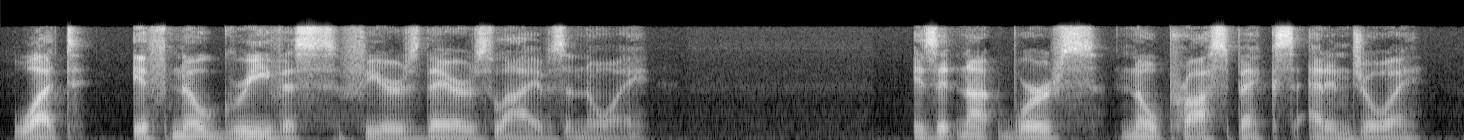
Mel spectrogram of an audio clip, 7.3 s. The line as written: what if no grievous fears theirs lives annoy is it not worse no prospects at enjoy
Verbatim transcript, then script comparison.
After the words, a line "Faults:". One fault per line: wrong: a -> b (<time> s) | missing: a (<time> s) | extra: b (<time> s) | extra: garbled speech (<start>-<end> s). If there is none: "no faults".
what if no grievous fears theirs lives annoy is it not worse no prospects at enjoy
Faults:
no faults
